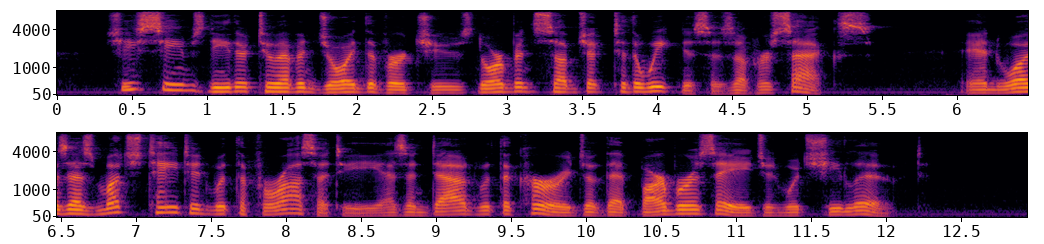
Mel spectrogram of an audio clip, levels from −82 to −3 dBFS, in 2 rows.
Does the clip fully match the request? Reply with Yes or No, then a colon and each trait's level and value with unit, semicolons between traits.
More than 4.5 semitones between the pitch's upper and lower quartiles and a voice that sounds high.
No: average, 4.9 semitones; low, 125 Hz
